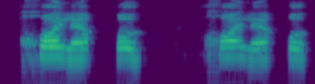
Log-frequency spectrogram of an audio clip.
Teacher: قاف میں آخر میں ایکو ساؤنڈ ہوگی، کلکلا ہوگا ، من خا کو موٹا کرنا ہے، اور قاف کو بھی،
